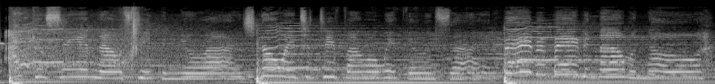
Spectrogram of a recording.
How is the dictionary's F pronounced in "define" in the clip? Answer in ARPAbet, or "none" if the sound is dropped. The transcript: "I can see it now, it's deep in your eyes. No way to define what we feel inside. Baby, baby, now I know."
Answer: P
